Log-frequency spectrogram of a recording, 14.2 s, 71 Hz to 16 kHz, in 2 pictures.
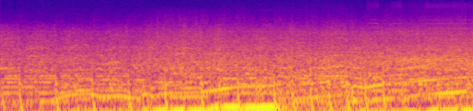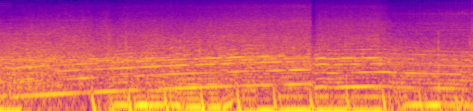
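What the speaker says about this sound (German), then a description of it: "Klingt so ein bisschen nach Ferrari 430 Scuderia." A Ferrari engine, resembling a 430 Scuderia, in the racing video game Forza Horizon, droning steadily and loudly throughout with rising and falling rev sweeps, alone with no talk.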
